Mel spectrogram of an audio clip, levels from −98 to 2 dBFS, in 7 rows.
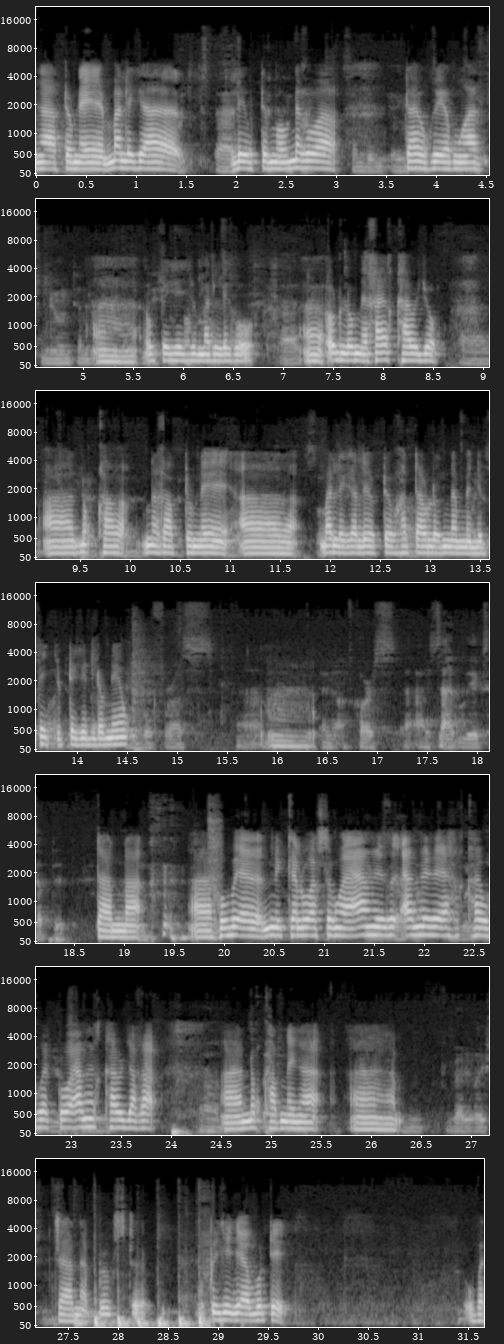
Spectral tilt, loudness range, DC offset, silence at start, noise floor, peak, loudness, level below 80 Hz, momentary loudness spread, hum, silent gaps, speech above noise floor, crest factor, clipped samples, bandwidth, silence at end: -8.5 dB/octave; 6 LU; under 0.1%; 0 s; -47 dBFS; 0 dBFS; -18 LUFS; -42 dBFS; 19 LU; none; none; 29 dB; 18 dB; under 0.1%; 11.5 kHz; 0 s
